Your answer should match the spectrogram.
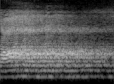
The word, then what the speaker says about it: honor: Actually here the H is silent.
